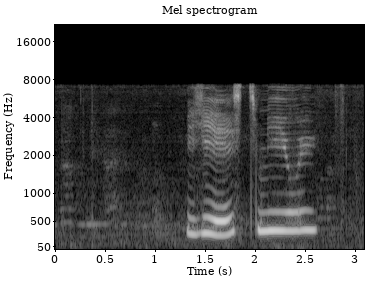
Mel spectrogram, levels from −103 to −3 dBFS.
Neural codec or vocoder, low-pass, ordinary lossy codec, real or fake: vocoder, 44.1 kHz, 128 mel bands, Pupu-Vocoder; 7.2 kHz; none; fake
